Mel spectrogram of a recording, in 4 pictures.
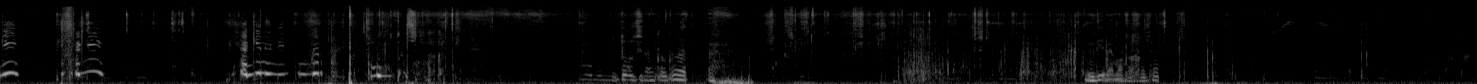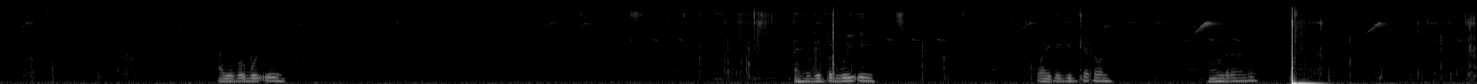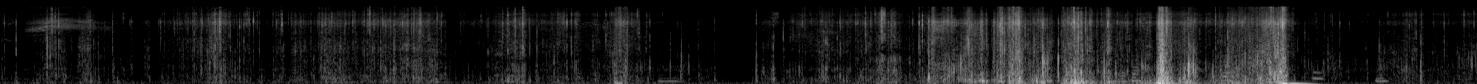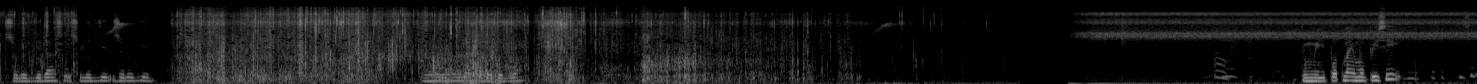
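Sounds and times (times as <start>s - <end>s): hands scrabbling through dry leaves: 7.6s - 11.8s, 28.9s - 45.1s, 46.0s - 53.8s
night insects chorus: 55.0s - 59.0s.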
